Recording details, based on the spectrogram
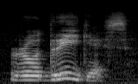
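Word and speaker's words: Rodríguez: Next one, Rodriguez, Rodriguez. Remember this? Ge. Rodriguez. Not Rodriguez. Rodriguez, no. Rodriguez.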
